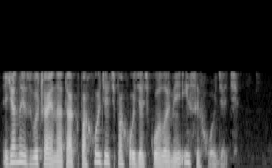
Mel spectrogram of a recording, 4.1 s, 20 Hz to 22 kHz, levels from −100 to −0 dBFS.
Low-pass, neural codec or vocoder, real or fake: 3.6 kHz; none; real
